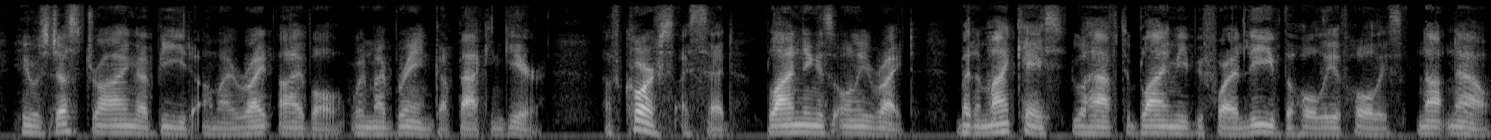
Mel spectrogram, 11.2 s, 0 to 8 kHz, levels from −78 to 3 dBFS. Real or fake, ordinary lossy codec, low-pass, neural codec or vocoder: real; AAC, 32 kbps; 7.2 kHz; none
